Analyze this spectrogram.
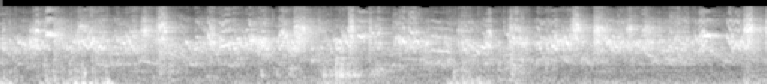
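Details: Budgies singing while mating, an unbroken high chirping chatter of many birds, fast and scratchy, with a few dull knocks mixed in.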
